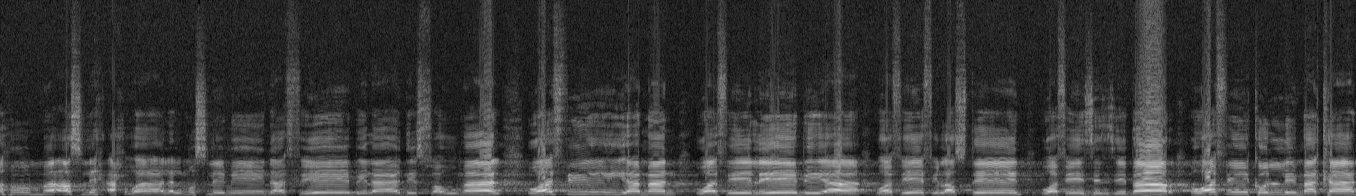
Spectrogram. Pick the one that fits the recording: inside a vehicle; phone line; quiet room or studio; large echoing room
large echoing room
